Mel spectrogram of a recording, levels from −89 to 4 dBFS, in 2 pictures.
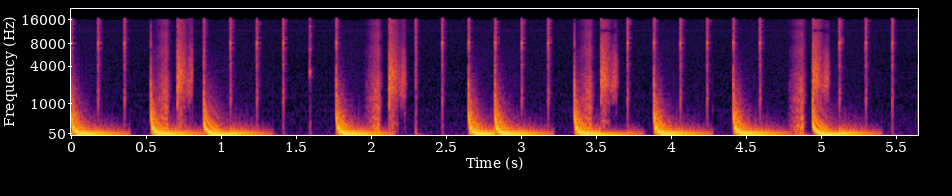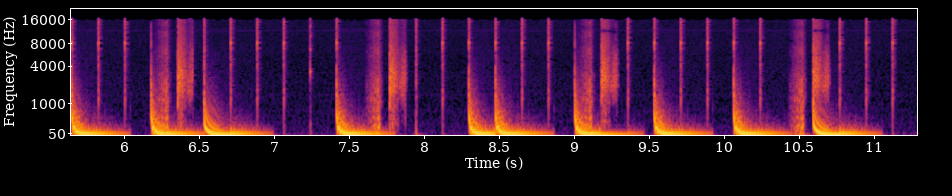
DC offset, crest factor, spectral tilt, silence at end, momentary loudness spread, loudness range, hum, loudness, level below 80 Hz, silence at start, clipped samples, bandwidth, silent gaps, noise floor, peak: under 0.1%; 14 dB; -5.5 dB/octave; 0.25 s; 8 LU; 1 LU; none; -16 LUFS; -16 dBFS; 0 s; under 0.1%; 17.5 kHz; none; -33 dBFS; 0 dBFS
